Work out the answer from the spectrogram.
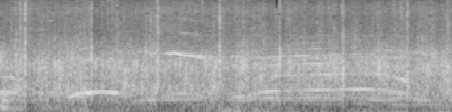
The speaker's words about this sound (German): Okay, dann danke für euren Einsatz. Einen Applaus.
